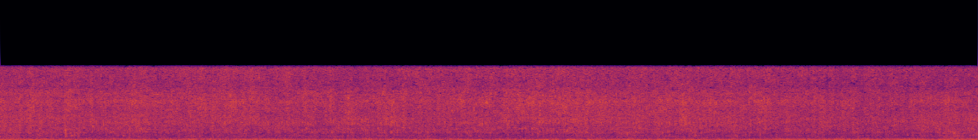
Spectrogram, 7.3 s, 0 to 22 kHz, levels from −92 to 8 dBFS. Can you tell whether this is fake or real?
fake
